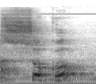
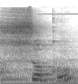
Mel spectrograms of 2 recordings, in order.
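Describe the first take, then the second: First: The vowels are pronounced like 'o'. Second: The vowels are pronounced like 'oo'. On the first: The speaker calls it wrong. "ce mot-là ne se prononce pas Soko" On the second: The speaker calls it right. "mais ça se prononce ou ça se prononce Suku"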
